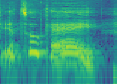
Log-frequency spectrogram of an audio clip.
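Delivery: very high, soothing imitation; retold reassurance. Giver holding the crying stranger, reassuring. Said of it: "And I'm like".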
